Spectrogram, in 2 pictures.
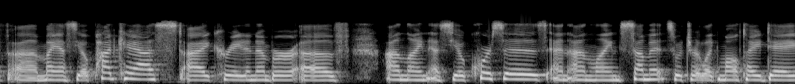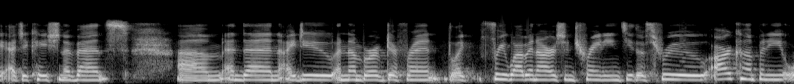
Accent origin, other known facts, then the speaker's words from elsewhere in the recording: Northern Michigan, United States; I grew up really poor in Northern Michigan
